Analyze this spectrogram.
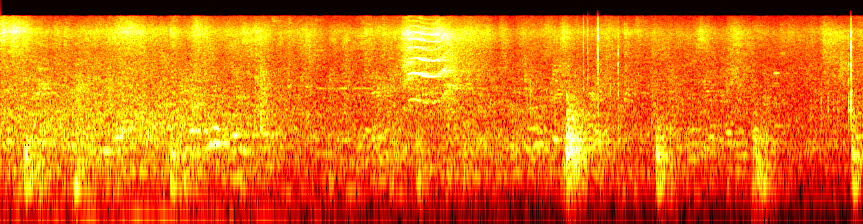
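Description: Several adult visitors murmur and chat quietly in an echoing room.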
